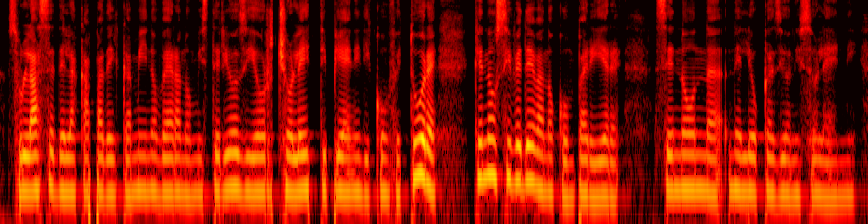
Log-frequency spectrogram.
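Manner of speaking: ordinary delivery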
